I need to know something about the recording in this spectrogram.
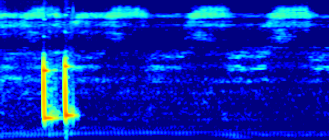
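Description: A horn tapped twice in quick succession, two short loud beeps with the second slightly higher in pitch, over a faint low vehicle hum.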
